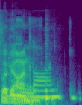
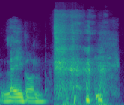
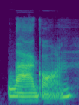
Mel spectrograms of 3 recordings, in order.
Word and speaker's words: Lagon: When I first joined, I used to call him Laggon. I know Dio. Remember my name all wrong. Yeah, I do. Lagon like Lag.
